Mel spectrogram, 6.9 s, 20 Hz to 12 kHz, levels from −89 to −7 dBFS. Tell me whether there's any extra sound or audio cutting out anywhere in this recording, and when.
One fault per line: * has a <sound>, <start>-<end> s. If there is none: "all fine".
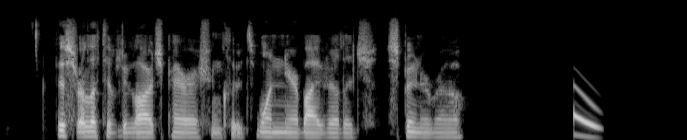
* has a chirp, 5.7-6.0 s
